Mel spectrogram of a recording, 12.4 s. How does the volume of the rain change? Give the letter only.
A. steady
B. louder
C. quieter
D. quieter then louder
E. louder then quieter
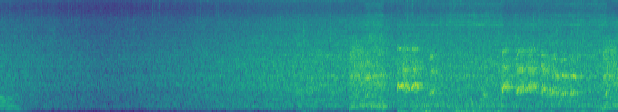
B.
